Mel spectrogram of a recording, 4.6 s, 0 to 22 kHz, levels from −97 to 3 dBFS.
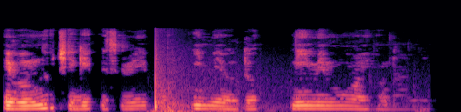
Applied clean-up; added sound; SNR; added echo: none; Fireworks; 11 dB; none.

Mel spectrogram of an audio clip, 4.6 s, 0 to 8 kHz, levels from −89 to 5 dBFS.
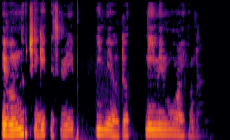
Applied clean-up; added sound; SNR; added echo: neural mask model DeepFilterNet 3.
